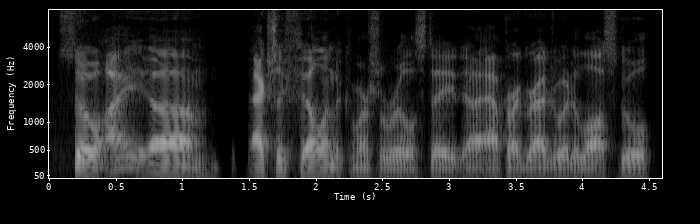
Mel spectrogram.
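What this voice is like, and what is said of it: Worn-out, strained voice. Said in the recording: “as you could probably hear from my voice, it's taken a beating over the last few days”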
